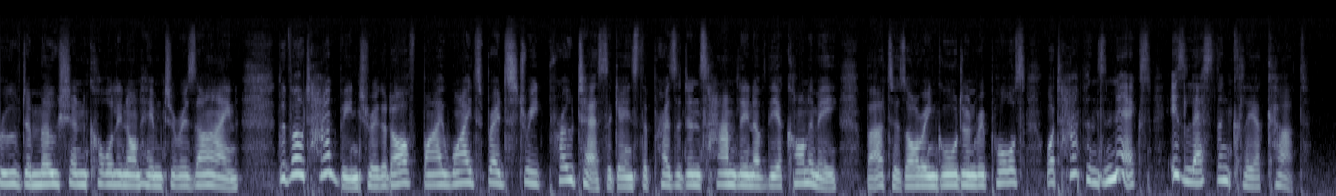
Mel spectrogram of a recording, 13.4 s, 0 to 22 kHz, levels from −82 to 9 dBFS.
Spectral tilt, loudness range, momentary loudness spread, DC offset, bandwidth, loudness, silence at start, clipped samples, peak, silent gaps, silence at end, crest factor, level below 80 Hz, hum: -7 dB/octave; 3 LU; 9 LU; under 0.1%; 13 kHz; -25 LUFS; 0 s; under 0.1%; -8 dBFS; none; 0.35 s; 16 dB; -56 dBFS; none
